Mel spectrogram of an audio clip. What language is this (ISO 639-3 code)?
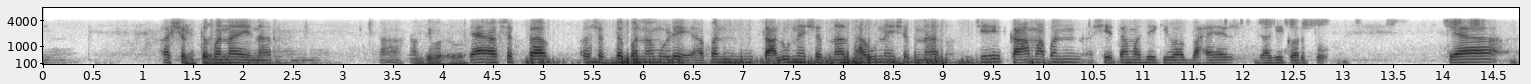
mar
